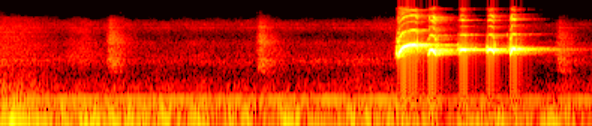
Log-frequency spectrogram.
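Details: Orange-headed thrush in pre-dawn song: after a quiet stretch of low background hum comes a short whistled phrase of four linked, wavering notes that level off and trail away.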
